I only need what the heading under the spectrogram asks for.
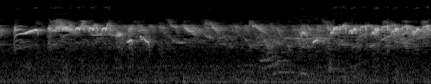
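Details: Odd-sounding white-eye call: shrill, fast twittering at high pitch, a bright rising whistle opening, a dip in loudness mid-clip, then dense chittering resumes toward the end.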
